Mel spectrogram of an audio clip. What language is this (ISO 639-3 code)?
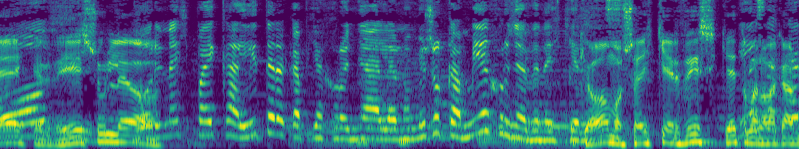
ell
